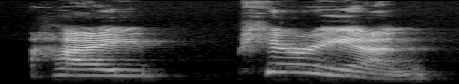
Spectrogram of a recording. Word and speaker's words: Hyperion: All right, last one we'll take a look at is Hyperion. I had to look this up to find the pronunciation of it. It is a long Y and a long E, or a long I.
